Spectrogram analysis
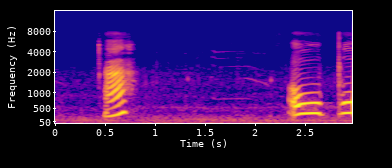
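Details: Pet cat meowing for attention indoors: one short rising-falling meow, a pause, then two brief, bright meows close together, with a person talking nearby in Filipino.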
